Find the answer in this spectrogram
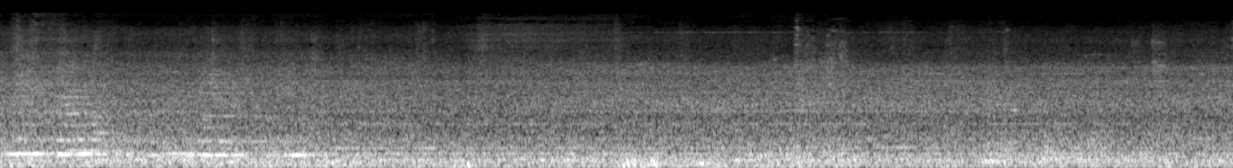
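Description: Freight train of covered car-carrier wagons rolling steadily past, with a continuous rumble of wheels on rail. A short whining tone sounds during the first couple of seconds.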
